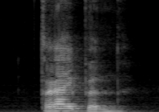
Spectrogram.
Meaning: consisting of Utrecht velvet
- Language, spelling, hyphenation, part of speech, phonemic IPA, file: Dutch, trijpen, trij‧pen, adjective, /ˈtrɛi̯.pə(n)/, Nl-trijpen.ogg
